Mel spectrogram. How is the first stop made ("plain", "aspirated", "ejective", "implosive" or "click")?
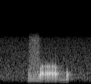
plain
